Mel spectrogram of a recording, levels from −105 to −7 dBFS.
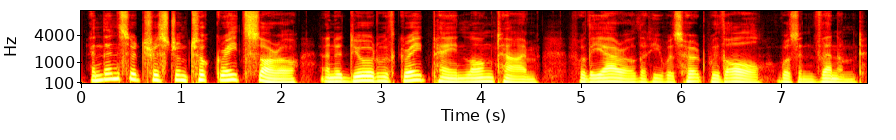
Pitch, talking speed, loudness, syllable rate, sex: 130 Hz, 185 wpm, -17 LUFS, 4.6 syllables/s, male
